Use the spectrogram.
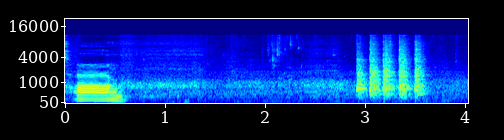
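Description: Acid filtering away during gold recovery from RAM sticks, with a short tonal ring at the start, then quiet background and a quick run of four or five sharp drip or splash sounds near the end.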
